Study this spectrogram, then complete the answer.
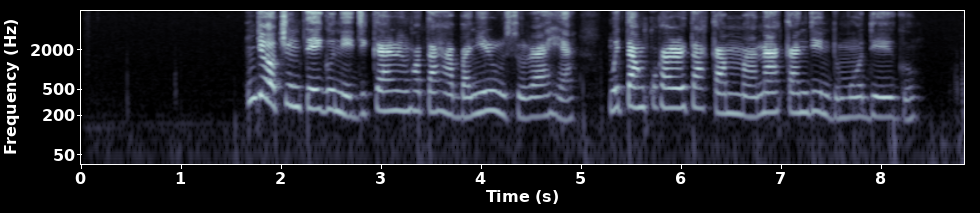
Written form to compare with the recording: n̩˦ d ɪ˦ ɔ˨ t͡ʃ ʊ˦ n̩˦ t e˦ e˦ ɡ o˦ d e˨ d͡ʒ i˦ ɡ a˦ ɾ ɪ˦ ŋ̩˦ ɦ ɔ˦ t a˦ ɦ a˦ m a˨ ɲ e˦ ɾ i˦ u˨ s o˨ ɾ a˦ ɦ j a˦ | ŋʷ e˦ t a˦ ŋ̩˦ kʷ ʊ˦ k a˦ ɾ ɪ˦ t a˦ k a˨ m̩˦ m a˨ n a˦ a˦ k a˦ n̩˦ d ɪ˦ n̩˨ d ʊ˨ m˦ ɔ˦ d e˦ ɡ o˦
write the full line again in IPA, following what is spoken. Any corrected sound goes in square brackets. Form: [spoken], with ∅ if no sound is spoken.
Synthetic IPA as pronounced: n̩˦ d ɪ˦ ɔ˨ t͡ʃ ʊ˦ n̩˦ t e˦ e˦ ɡ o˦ [n] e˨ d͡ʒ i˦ [k] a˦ ɾ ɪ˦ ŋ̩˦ ɦ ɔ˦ t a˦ ɦ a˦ [b] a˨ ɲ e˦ ɾ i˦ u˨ s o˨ ɾ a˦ ɦ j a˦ | ŋʷ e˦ t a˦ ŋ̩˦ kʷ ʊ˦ k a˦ ɾ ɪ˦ t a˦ k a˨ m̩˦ m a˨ n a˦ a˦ k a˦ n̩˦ d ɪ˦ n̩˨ d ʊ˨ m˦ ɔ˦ d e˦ ɡ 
